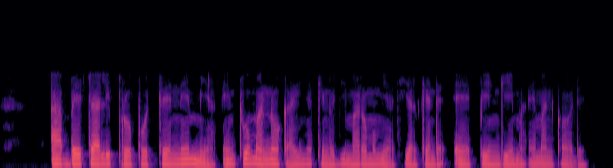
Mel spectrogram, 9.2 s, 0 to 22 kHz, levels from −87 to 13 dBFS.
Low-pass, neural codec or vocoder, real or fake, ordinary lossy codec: 3.6 kHz; none; real; MP3, 32 kbps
